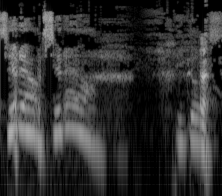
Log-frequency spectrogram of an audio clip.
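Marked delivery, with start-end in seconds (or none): 0.0-1.1 high, drawn-out, slow insistence; eager urging. Retold or imitated. Officer to the recruit he was sending away, excitedly insistent. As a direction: imitate a starstruck man urging someone to stay. Officer thrilled, urges him to stay.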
